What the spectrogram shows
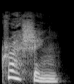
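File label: "crashing", English, British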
